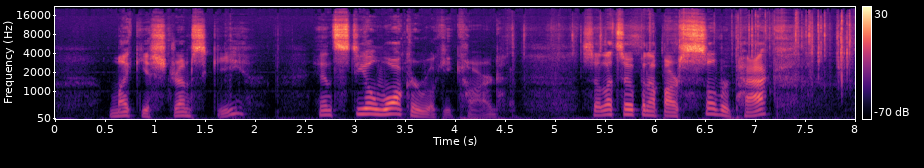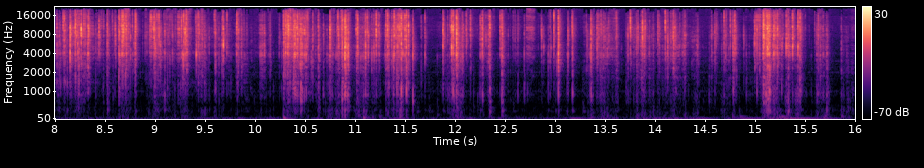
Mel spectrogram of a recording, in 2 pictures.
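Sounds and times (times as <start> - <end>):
foil wrapper tearing and crinkling: 4.6 - 16.0.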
